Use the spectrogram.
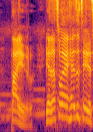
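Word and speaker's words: Piu: P-I-U, which I still don't know how to pronounce, but... Payu? It's Payu.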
